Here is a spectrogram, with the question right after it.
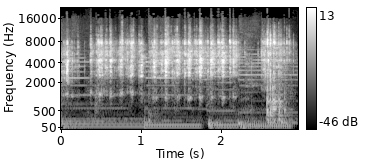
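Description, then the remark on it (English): A handful of 12 dice, rolled for a muscle check, rattles and clatters continuously for about three seconds, a dense, scratchy tumbling sound with a low steady hum underneath and no voices. “That means I'm rolling 12 dice.”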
